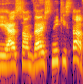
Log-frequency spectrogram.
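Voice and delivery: ordinary talk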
